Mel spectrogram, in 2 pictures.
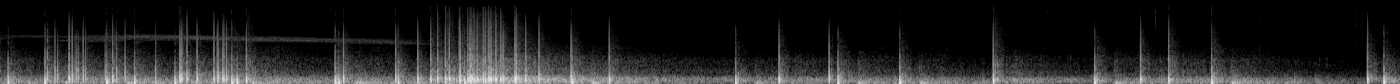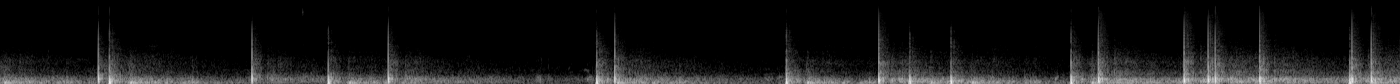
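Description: Fireworks display: aerial shells launching and bursting in quick succession, sharp bangs with crackle, the loudest and deepest boom about five seconds in. A high tone slowly falls over the first few seconds, and there is a short lull shortly before a fresh bang about two-thirds of the way through.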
